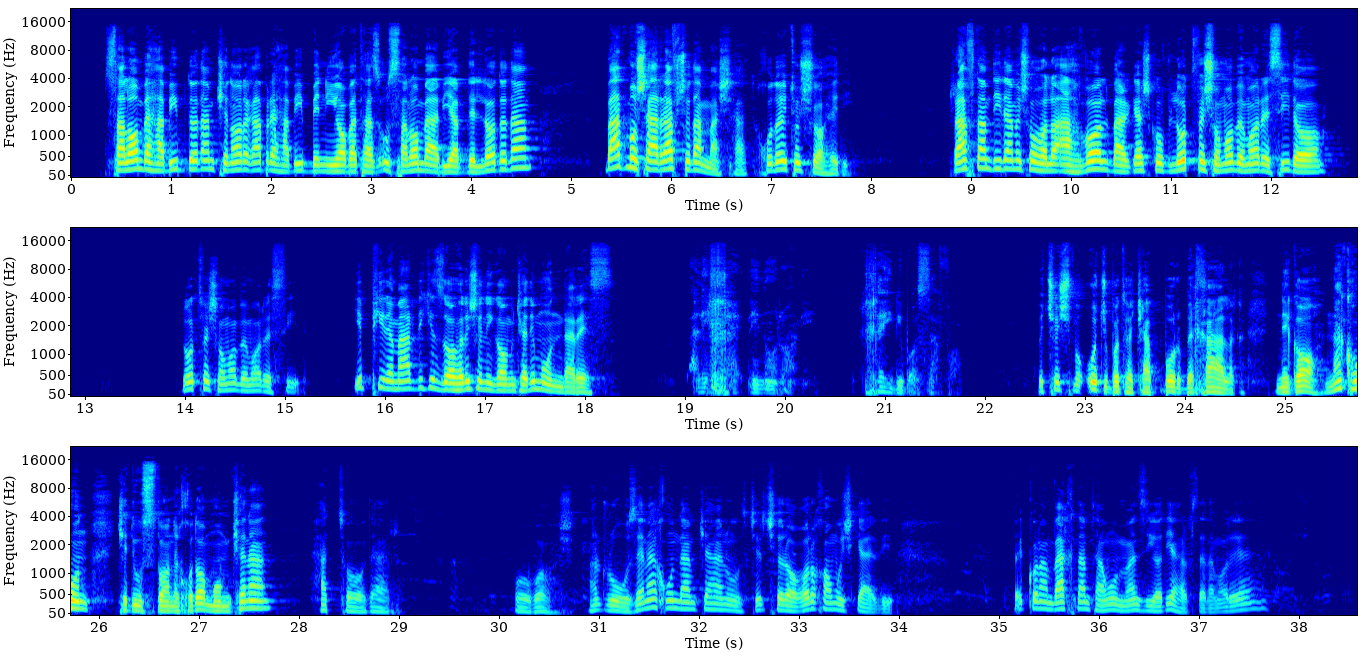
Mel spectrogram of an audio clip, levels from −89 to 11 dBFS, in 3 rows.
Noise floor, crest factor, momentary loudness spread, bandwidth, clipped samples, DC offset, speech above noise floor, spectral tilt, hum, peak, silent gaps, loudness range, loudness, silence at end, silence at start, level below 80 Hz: -89 dBFS; 22 dB; 20 LU; 16 kHz; under 0.1%; under 0.1%; 57 dB; -5 dB/octave; none; -12 dBFS; 12.85-12.89 s, 13.37-13.41 s, 13.58-13.64 s, 15.37-15.42 s, 20.34-20.43 s, 21.93-21.97 s; 14 LU; -32 LUFS; 1 s; 0.35 s; -68 dBFS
